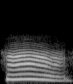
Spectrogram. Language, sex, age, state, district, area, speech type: Dogri, female, 30-45, Jammu and Kashmir, Udhampur, urban, conversation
